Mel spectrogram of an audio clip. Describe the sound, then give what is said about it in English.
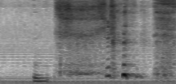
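A person makes a long, breathy hissing noise in imitation of a snake or a llama, preceded by a short low vocal grunt, with a faint chuckle mixed in near the end. “Is that the llama? Yeah. Oh my God, I didn't even think about that. I was thinking more snake, but yeah.”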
